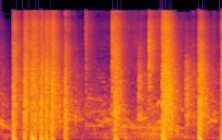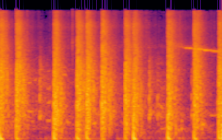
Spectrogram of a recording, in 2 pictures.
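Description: Fireworks firing in quick succession: sharp, irregular cracks and bangs, several a second. Near the end a high whistle sets in and slowly falls in pitch.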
